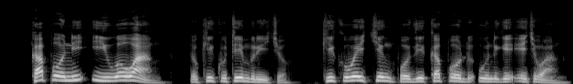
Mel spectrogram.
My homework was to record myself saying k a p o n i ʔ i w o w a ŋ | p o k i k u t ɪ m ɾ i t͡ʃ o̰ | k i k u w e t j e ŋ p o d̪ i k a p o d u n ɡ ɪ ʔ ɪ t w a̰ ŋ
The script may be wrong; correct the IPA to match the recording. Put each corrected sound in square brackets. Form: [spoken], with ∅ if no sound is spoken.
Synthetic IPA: k a p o n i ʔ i w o w a ŋ | [t] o k i k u t ɪ m ɾ i t͡ʃ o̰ | k i k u w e [t͡ʃ] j e ŋ p o d̪ i k a p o d u n ɡ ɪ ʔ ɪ [t͡ʃ] w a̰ ŋ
